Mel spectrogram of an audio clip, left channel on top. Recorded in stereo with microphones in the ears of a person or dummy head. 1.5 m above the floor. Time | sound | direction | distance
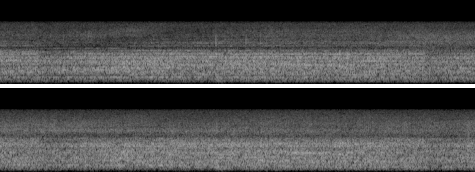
0.0 | an insect | 40° left (ahead or behind) | 6.5 m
